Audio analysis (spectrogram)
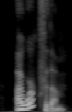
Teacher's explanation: It's like the ed sound just vanished into thin air.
